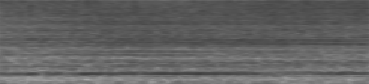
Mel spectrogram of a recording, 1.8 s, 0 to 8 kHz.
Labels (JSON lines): {"label": "anthrophony, boat engine", "recorder": "SoundTrap 300"}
